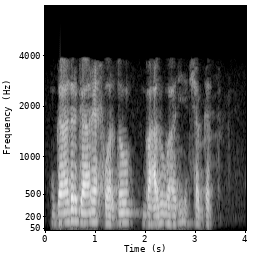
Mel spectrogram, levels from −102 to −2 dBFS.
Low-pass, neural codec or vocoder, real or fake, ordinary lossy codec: 7.2 kHz; vocoder, 22.05 kHz, 80 mel bands, WaveNeXt; fake; AAC, 16 kbps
